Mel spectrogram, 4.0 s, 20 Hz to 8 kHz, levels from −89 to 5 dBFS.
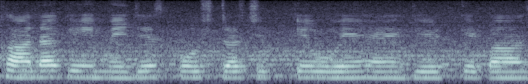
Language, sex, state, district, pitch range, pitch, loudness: Hindi, female, Chhattisgarh, Raipur, 175-185 Hz, 180 Hz, -18 LUFS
